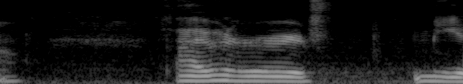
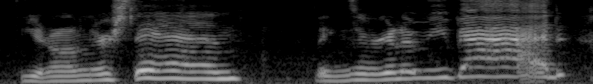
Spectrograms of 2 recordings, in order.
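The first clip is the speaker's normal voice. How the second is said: mock dire warning; 6 semitones higher than usual. Friends warning the seniors, mock-alarmed pleading. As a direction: pitch climbing on a retold warning.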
